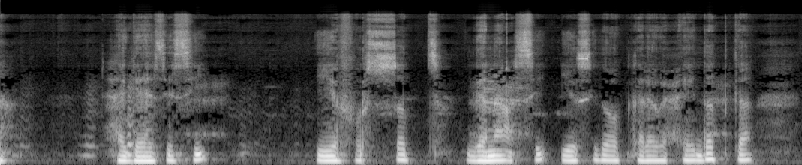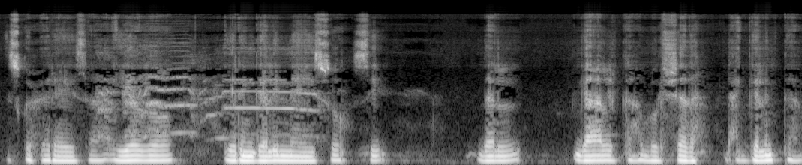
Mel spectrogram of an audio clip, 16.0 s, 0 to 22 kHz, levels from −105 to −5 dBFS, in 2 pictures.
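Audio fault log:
throughout, low-delay AAC compression: likely heavy AAC-ELD coding, fitting 24 kbps; short frames blur harmonics, leaving rough, grainy speech and nothing above 15.7 kHz.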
